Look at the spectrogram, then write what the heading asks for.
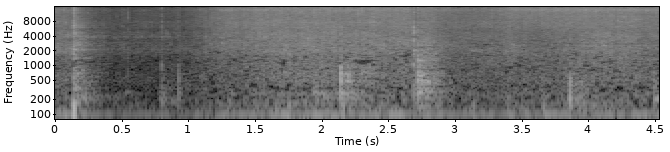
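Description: Marinated chicken sizzles in oil in a kadai, a loud steady fry with intermittent clicks and scrapes of stirring, no voices.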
